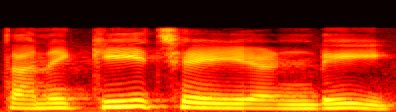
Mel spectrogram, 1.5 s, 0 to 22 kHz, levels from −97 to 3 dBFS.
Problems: background sounds at intervals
